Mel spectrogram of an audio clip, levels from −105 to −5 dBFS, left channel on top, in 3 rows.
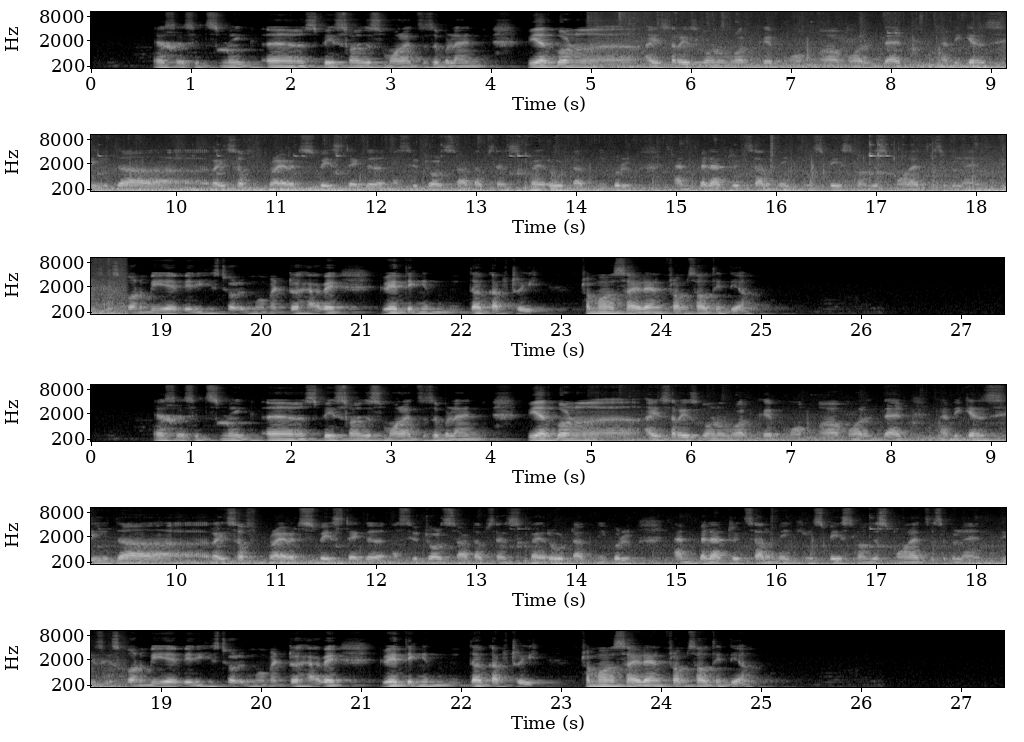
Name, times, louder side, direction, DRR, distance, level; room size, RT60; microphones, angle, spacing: voice 1, 0.6-22.8 23.2-24.9, equal, 5° right, 0.3 m, -39 dB
sound 1, 5.0-18.7, left 4 dB, 80° left, 0.4 m, -31 dB
16.0 x 6.0 x 5.0 m
head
